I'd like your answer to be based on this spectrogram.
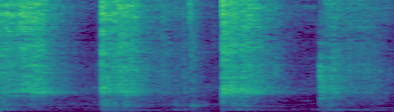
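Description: Fried whole spices being scraped out of a pan onto a plate, four loud close metallic scrapes in an even rhythm, each fading quickly.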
